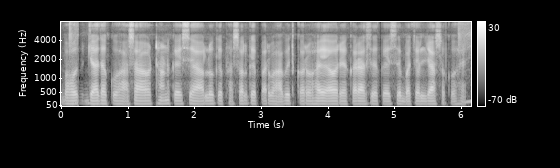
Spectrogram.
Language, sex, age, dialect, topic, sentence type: Magahi, male, 18-24, Southern, agriculture, question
